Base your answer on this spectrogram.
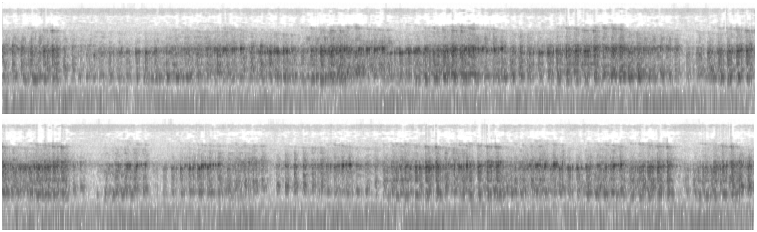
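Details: A May frog chorus, many animals calling at once in a thick, unbroken wall of pulsing croaks, swelling and fading slightly every few seconds over a low background hum.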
